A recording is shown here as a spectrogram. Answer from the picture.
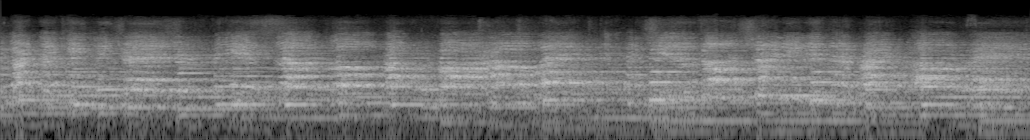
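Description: Children's choir singing, with notes held and changing pitch every second or so.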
